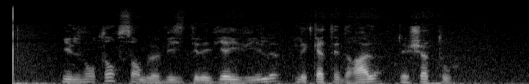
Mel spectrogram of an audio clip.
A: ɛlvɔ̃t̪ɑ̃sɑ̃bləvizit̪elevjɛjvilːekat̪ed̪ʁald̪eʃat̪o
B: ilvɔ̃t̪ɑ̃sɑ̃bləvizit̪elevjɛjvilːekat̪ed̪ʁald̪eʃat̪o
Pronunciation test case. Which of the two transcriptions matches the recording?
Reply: B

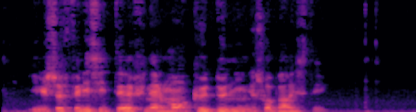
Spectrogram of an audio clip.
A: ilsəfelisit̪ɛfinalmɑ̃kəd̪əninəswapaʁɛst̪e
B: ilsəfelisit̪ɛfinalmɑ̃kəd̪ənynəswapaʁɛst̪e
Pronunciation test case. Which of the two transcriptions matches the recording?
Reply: A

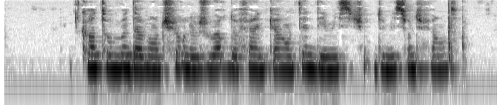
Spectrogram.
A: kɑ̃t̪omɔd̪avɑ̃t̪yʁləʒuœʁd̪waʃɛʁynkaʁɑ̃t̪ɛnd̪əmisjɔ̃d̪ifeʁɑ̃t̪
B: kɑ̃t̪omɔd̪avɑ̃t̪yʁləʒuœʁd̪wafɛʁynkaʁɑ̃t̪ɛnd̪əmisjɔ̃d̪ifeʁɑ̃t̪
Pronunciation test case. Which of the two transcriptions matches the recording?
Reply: B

